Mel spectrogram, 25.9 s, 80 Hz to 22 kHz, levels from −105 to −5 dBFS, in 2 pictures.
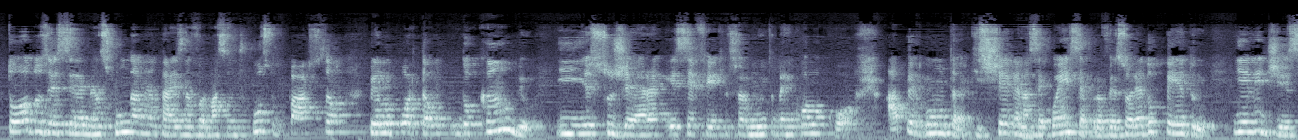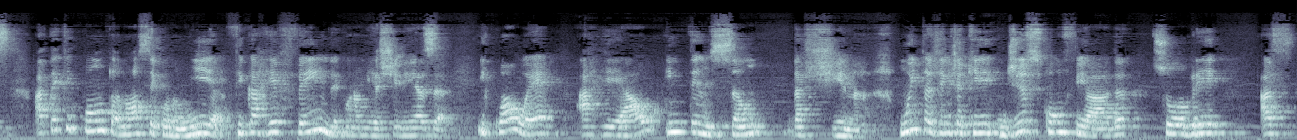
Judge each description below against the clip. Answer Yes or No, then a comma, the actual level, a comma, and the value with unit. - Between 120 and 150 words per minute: Yes, average, 145 wpm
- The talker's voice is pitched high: Yes, high, 215 Hz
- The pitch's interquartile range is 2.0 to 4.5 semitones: Yes, average, 4.0 semitones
